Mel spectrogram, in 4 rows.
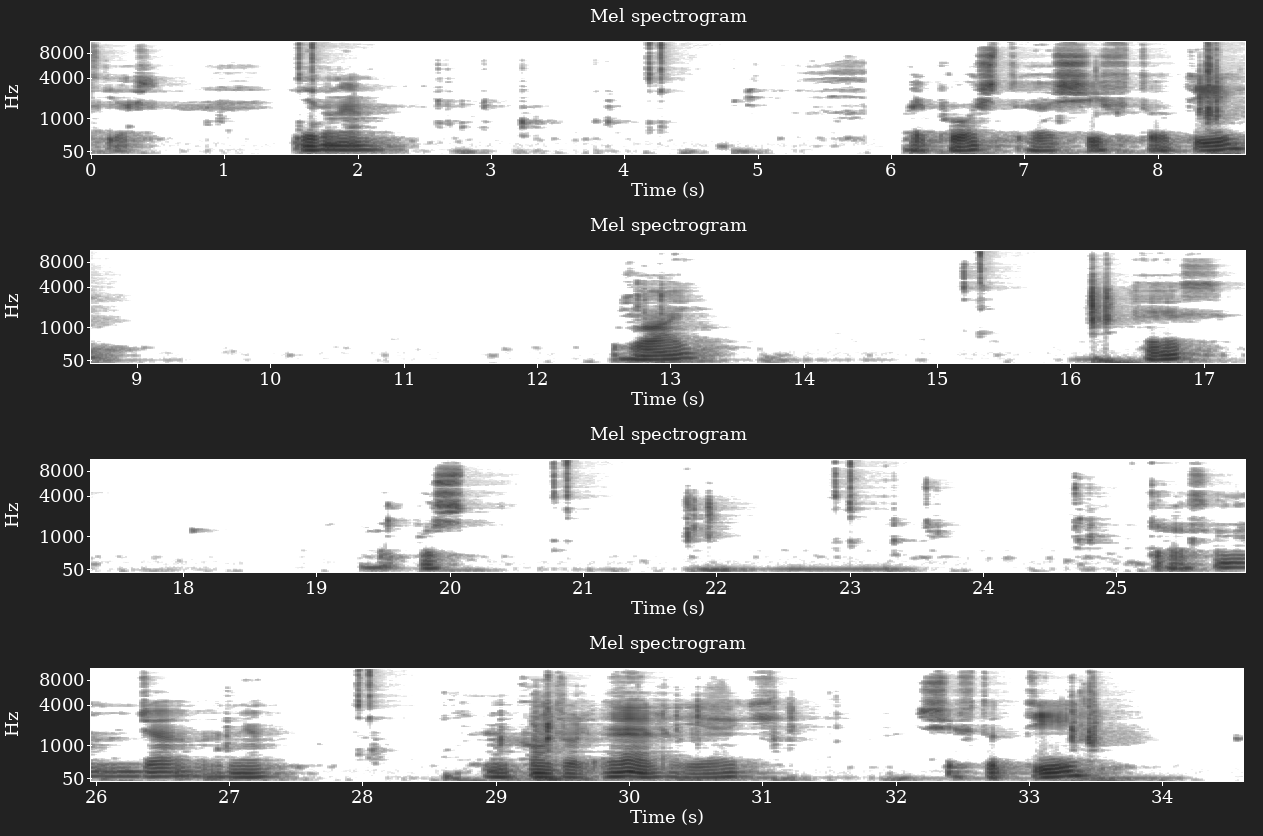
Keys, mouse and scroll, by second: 0.3-1.9 middle drag, 2.5 click, 4.2 middle click, 5.9-8.2 middle drag, 9.3 shift+d, 17.1 s, 22.8 e, 24.3-25.7 middle drag, 26.5-27.9 middle drag, 29.0 click, 30.3 ctrl+l, 31.4 KP_1, 32.0 KP_3, 34.3 shift+d.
